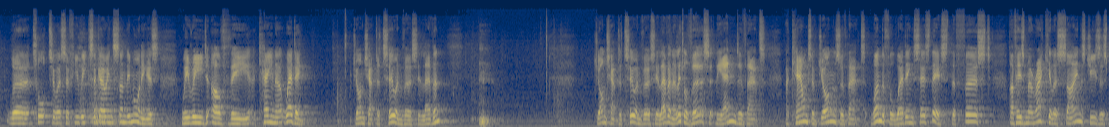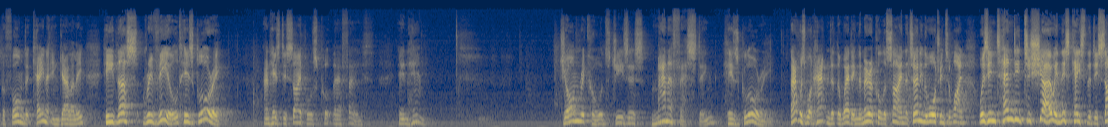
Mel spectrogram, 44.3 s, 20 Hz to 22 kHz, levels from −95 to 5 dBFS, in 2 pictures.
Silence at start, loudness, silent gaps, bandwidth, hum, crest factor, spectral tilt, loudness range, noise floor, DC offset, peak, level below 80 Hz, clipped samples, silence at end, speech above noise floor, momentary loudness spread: 0.15 s; -23 LUFS; none; 16 kHz; 50 Hz at -50 dBFS; 24 dB; -4 dB/octave; 12 LU; -52 dBFS; under 0.1%; 0 dBFS; -56 dBFS; under 0.1%; 0 s; 28 dB; 15 LU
